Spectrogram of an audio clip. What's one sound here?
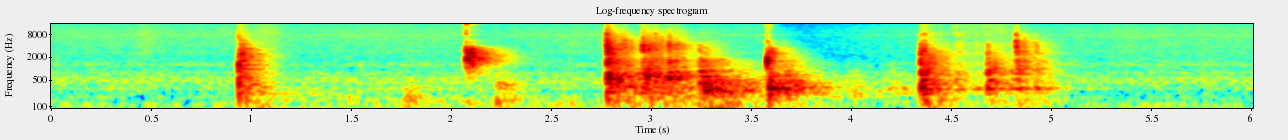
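Pool balls clack against each other and thud off the cushions.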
